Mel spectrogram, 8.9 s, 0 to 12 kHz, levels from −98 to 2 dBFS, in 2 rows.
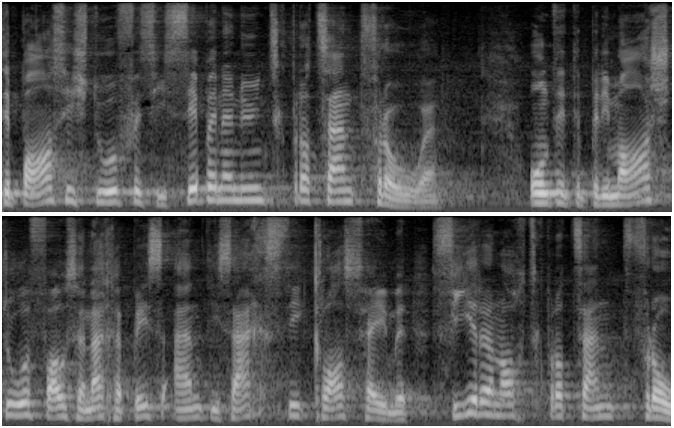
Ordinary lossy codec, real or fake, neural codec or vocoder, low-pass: none; real; none; none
